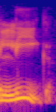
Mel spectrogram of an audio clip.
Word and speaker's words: league: ए लीग of states, A लीग उच्चारण क्या है लीग, LEAGUE लीग, ए लीग of states राज्यों का संगठन।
